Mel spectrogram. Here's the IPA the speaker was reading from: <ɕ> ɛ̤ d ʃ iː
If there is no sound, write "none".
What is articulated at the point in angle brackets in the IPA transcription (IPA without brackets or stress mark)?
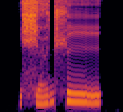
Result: ɕ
